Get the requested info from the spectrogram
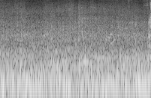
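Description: Wind buffeting a phone's microphone outdoors: a steady low rumble with no clear tone or rhythm.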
